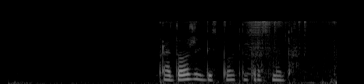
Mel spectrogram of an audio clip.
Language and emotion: Russian, neutral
